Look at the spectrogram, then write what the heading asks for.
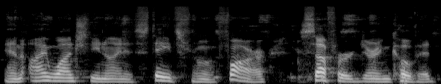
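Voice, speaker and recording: A man's voice: medium pitch, unhurried, a little mellow. A man who makes documentaries, talking earnestly on a video call panel and repeating phrases as he searches for words. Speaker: documentary filmmaker guest. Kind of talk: casual panel talk.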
